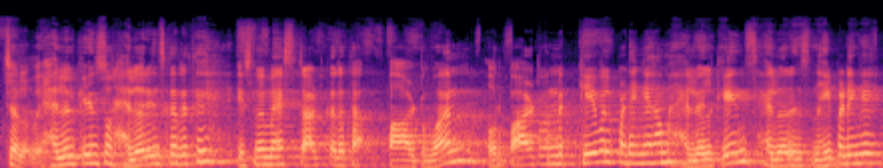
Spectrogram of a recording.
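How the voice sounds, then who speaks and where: High-voiced male chemistry teacher, echoey room. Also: measured pace, few pauses, a little mellow. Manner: mixes English terms, scolds students playfully. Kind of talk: classroom lecture. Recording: echoey room with long reverb.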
